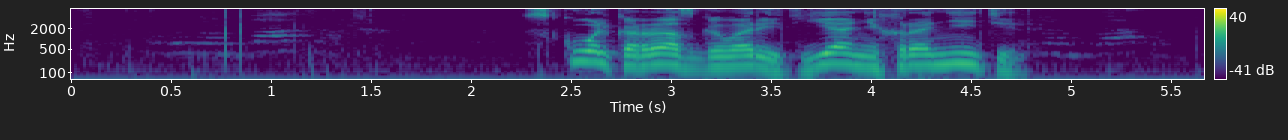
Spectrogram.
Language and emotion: Russian, angry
